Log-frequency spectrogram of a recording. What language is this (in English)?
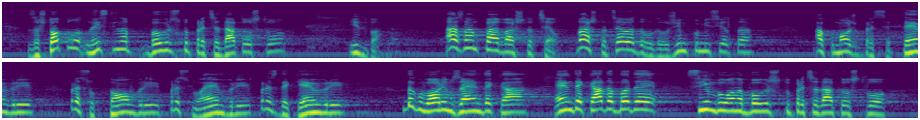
Bulgarian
